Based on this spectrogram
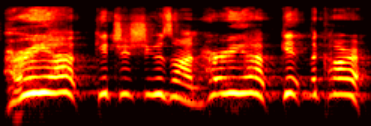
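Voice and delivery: mock frantic mom hurrying kids out the door; rushing yell. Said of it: "I'm constantly like".

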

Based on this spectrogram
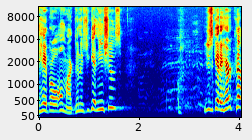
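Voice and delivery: butter up a buddy with put-on amazement; gassing someone up. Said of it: "they start gassing you up".

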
